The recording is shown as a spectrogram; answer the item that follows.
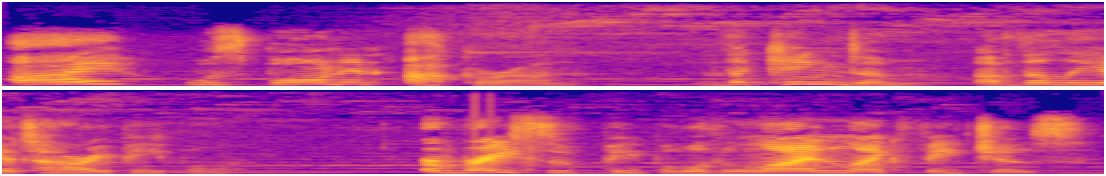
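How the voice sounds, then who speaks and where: A woman's voice: on the high side, measured pace, fairly bright tone. A young woman giving a dramatic first-person reading of a story, on a lo-fi recording with music behind. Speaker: reader of own story.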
